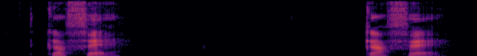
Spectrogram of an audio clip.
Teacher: esta e se pronuncia con una e un poco con la boca un poco más abierta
